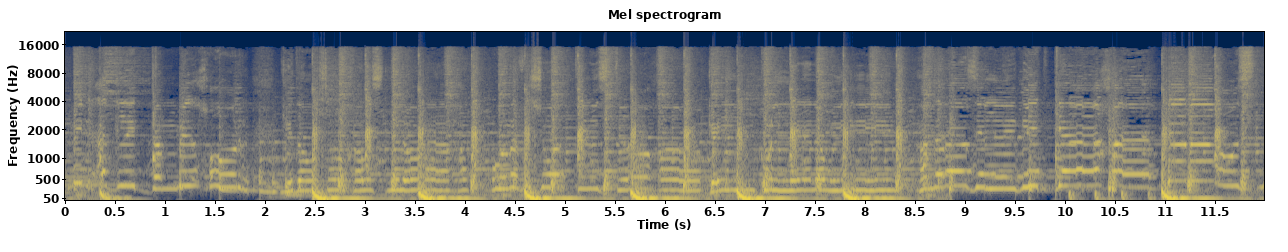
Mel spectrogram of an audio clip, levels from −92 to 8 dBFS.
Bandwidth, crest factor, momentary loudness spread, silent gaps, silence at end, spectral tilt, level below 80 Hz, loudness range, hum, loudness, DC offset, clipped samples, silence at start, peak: 16 kHz; 10 dB; 6 LU; none; 0 s; -4.5 dB/octave; -14 dBFS; 1 LU; none; -10 LUFS; under 0.1%; 0.2%; 0 s; 0 dBFS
